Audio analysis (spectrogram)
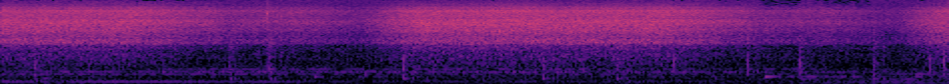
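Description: Steam hisses steadily in the Dark Matter video game, a broad continuous airy hiss swelling and fading, with faint mechanical clicks underneath.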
